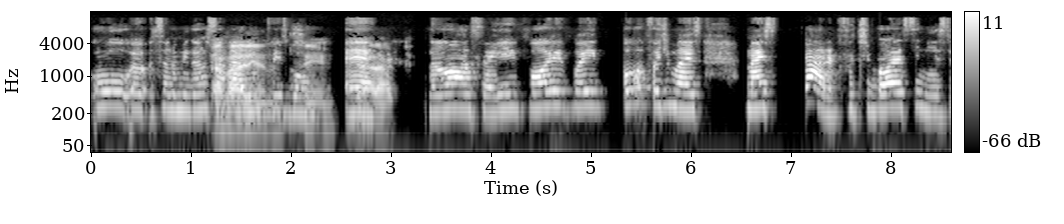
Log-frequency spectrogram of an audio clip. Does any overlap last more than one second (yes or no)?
yes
